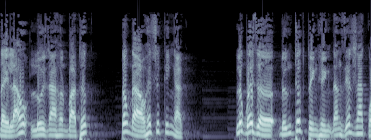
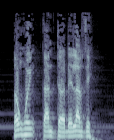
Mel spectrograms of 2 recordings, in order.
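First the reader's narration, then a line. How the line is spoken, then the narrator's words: Angry question. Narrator (Vietnamese): Nguyễn Bình tức giận hỏi Tông Đào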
